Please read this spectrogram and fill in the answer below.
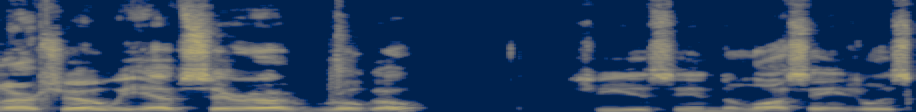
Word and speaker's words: Rogo: So I hope I pronounced your name right. yeah. I Rogo?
